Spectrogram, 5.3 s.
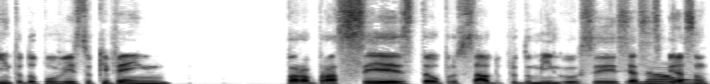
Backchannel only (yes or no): no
